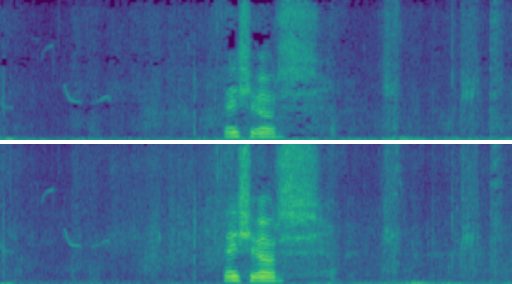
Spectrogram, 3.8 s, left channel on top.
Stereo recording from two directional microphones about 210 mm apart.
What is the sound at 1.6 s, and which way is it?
Speech, 5° left (ahead or behind).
